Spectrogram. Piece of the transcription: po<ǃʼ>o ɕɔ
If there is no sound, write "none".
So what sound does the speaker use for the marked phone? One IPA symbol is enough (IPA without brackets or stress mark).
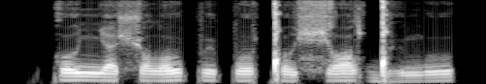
ǃ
